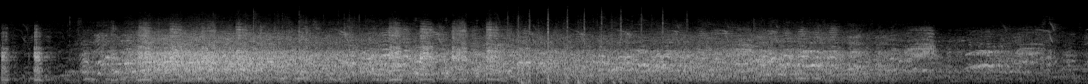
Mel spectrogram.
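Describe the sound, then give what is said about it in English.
A dense, continuous chorus of ducks or geese quacking and honking, loud, sustained for about eleven seconds with overlapping calls and no talking. “So, they now have a duck.”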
